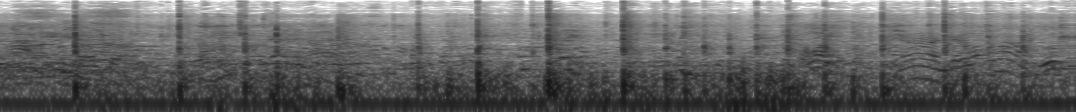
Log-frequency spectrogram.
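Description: Basketball dribbled on a painted outdoor court: a quick, uneven string of sharp bounces, about two a second, over the chatter of onlooking voices.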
